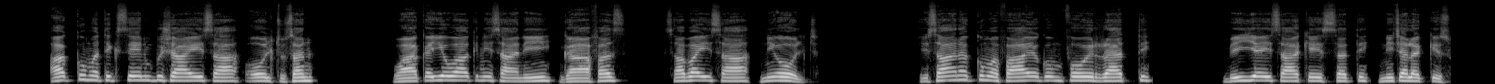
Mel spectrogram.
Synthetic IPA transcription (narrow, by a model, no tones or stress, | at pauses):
ʔɐkːʊmɐt̪ɪkse̞ːnbʊʃ̬aːɪsaːo̞ːlt͡ʃʊsɐn | waːkʼɐjːɔwaːkʼnɪɪsaːniːɡaːfɐsː | ɐbɐɪsaːnɪo̞ːlt͡ʃɐ̥ | ʔɪsaːnɐkːʊmɐfaːjɐɡʊmfo̞ːɪrːaːt̪ːɪ | bɪjːɐɪsaːke̞ːsːɐt̪ːɪnɪt͡ʃʼɐlɐkʼːɪsʊ̥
